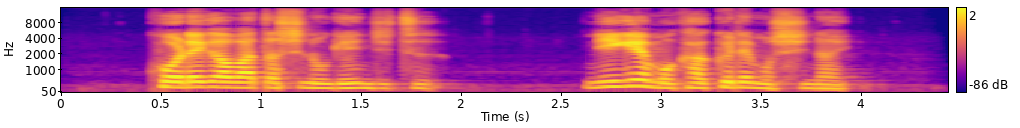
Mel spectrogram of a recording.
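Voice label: female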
